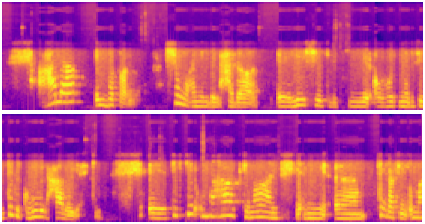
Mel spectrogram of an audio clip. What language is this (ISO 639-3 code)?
ara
